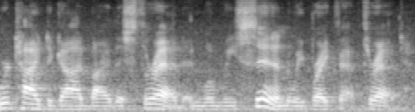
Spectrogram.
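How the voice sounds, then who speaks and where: Amid noticeable background noise and audible room echo, a man speaks at a fairly slow pace with a medium pitch and ordinary pitch variation. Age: 60s. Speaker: cartoonist. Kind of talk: testimony.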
